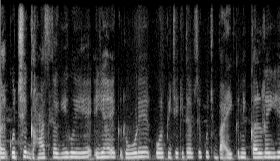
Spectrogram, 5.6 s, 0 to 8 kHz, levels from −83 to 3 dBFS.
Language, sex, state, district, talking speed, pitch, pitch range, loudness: Hindi, female, Bihar, Katihar, 215 wpm, 210 Hz, 205-220 Hz, -16 LUFS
